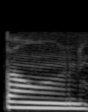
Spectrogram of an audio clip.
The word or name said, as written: bone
